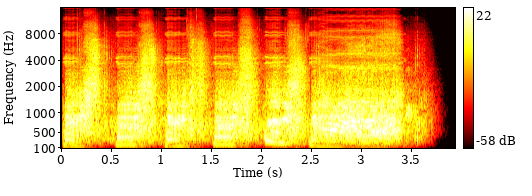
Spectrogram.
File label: Creatures Vocalisations Infected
